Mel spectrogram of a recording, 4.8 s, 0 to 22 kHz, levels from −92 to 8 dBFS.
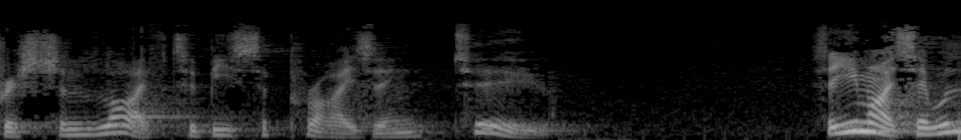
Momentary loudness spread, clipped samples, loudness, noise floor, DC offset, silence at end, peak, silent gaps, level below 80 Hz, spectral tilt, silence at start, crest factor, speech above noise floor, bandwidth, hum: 17 LU; under 0.1%; -35 LUFS; -75 dBFS; under 0.1%; 0 s; -14 dBFS; none; -80 dBFS; -4 dB/octave; 0 s; 22 dB; 40 dB; 11 kHz; none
